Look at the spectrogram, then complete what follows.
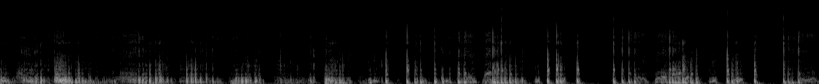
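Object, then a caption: Stitched cotton baseball cap. Fingertips and nails scratch along the stitched crown of a black cotton Adidas baseball cap, its hollow crown resting on carpet. The result is a run of rough, rumbling scratch strokes, dull and heavy in the lows with almost no brightness, sometimes almost growl-like, with short quiet gaps between bursts.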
